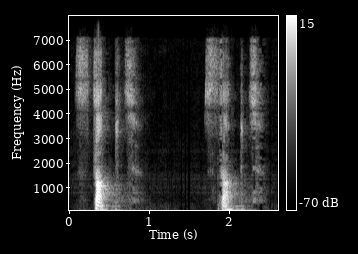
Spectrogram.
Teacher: the ed is pronounced as t. Why? Because it comes after a voiceless sound. P is a voiceless sound.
